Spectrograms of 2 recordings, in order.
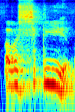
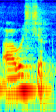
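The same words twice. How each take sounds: First: आवश्यकीय said high, stretched "kee" ending; wrong "kiya" ending. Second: आवश्यक said as "aavashyak"; correct short ending. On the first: Teacher shows the mistake, आवश्यकीय with long "keey". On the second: Teacher corrects the word, आवश्यक ending on k. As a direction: end आवश्यक on k. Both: Shown as a demonstration. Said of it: "आवश्यकीय नहीं".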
